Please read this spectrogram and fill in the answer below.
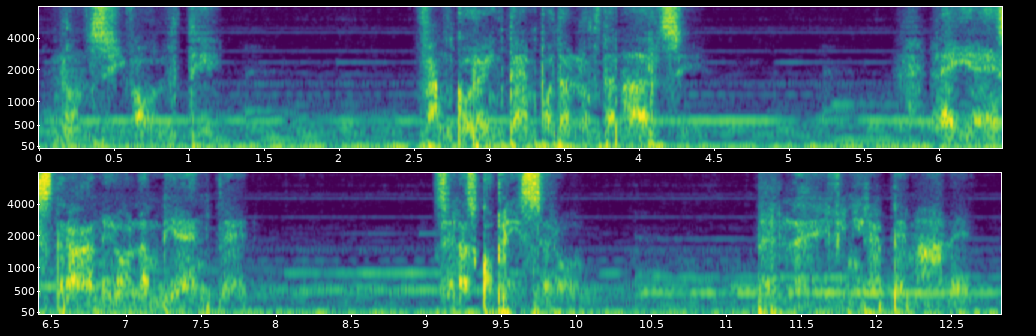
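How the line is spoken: Woman whispering from behind. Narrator (Italian): una voce di donna sussurrò alle sue spalle

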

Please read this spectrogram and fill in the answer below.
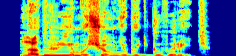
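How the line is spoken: Calm reply. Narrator (Russian): ответила спокойно леди Освиль

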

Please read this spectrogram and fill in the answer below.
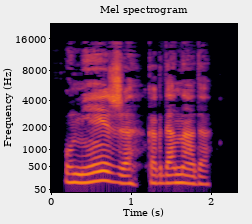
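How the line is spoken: Purring. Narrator (Russian): Мурлыкает

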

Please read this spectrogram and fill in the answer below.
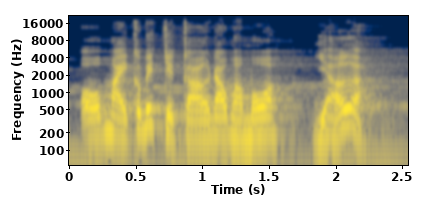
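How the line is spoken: Teasing chuckle. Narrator (Vietnamese): Dậu lên tiếng, nó cười cười

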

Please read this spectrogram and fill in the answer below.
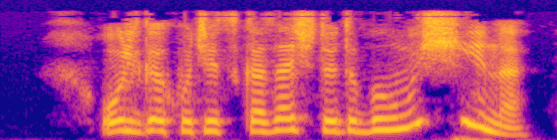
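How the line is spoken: Joyful interruption. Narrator (Russian): радостно перебил

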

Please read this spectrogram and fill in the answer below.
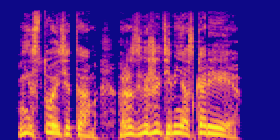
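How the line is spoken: Sharp whisper. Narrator (Russian): Резким шепотом произнесла Сьюзен

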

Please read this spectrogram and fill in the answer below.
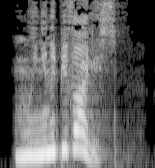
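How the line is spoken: Exclamation. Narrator (Russian): воскликнула вторая студентка

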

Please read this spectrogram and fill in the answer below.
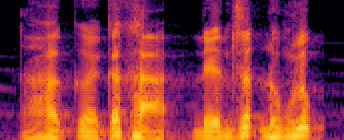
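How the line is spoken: Trembling with rage. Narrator (Vietnamese): Tư Mã Minh chứa đầy nguyện độc, chàng cất giọng run run vì tức giận

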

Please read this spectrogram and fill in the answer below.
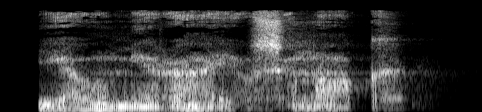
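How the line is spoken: Faint dying whisper. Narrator (Russian): еле шевеля губами прошептал Чу

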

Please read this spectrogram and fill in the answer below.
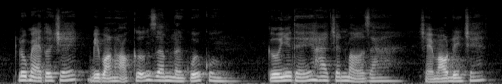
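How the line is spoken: Eerie smiling. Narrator (Vietnamese): Hắn bắt đầu nở nụ cười đáng sợ, mỉm cười

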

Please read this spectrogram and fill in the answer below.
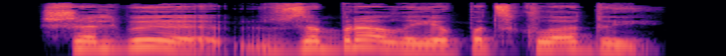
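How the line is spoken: Uncertain. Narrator (Russian): произнес кто-то неуверенно

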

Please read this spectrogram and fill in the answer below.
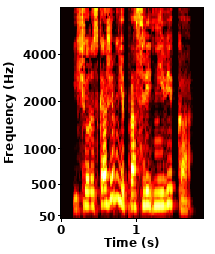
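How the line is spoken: Snorted. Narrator (Russian): фыркнула я

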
